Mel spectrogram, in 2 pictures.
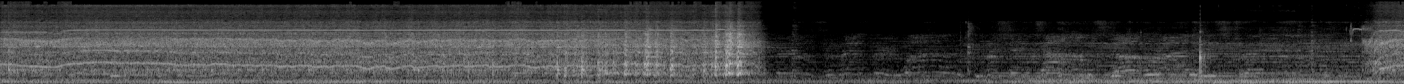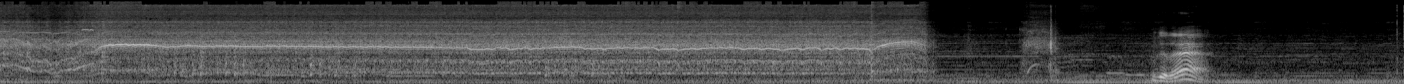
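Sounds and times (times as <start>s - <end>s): power drill cutting steel: 0.0s - 7.7s, 13.5s - 23.4s, 24.2s - 24.7s.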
